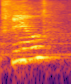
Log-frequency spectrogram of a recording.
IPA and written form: fiːld (field)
